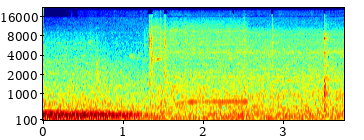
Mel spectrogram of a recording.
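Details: 2000 Ford Explorer XLT 5.0L V8 AWD before repair: sharp squeal at startup fading as engine settles, worn serpentine belt slipping on tired idler pulleys and tensioner; fixed by replacing belt, upper and lower idlers, and tensioner.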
